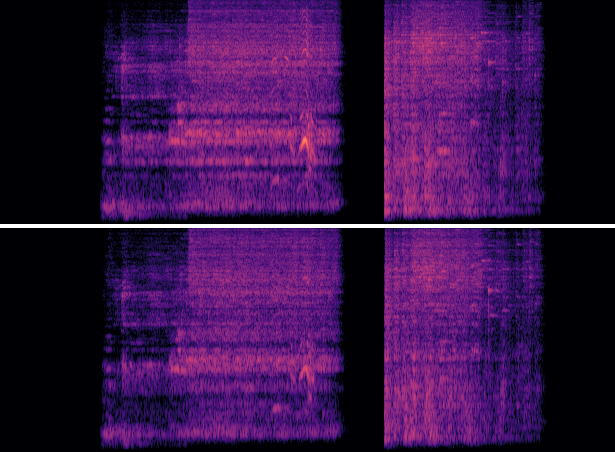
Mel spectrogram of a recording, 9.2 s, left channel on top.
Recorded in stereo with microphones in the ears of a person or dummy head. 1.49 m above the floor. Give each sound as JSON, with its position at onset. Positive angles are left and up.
{"t": 1.5, "sound": "a toilet flushing", "side_deg": 85, "distance_m": 4.0}
{"t": 4.1, "sound": "a shout", "side_deg": 45, "distance_m": 1.1}
{"t": 5.8, "sound": "breaking glass", "side_deg": 75, "distance_m": 6.5}
{"t": 7.3, "sound": "a clink", "side_deg": -30, "distance_m": 0.7}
